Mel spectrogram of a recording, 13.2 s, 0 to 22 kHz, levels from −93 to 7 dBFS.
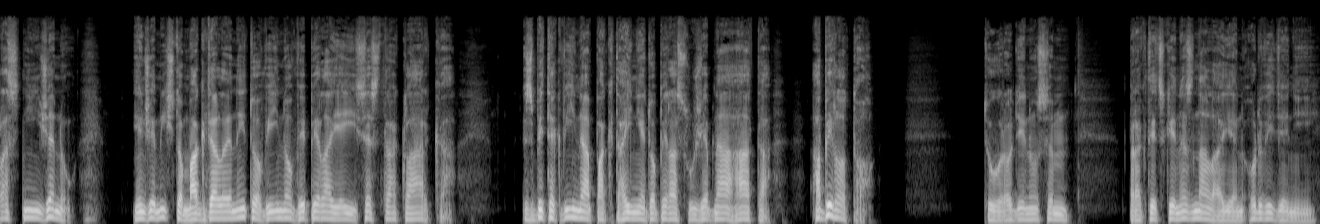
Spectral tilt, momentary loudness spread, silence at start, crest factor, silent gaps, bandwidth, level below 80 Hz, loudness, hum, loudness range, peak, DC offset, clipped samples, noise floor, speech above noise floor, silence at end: -6 dB/octave; 9 LU; 0 s; 18 dB; 8.85-9.03 s, 9.57-9.75 s; 16 kHz; -38 dBFS; -18 LUFS; none; 4 LU; 0 dBFS; under 0.1%; under 0.1%; -60 dBFS; 43 dB; 0.05 s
